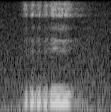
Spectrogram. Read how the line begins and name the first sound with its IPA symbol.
r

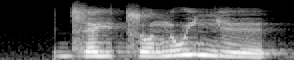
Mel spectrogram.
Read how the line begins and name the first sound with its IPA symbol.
d͡z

